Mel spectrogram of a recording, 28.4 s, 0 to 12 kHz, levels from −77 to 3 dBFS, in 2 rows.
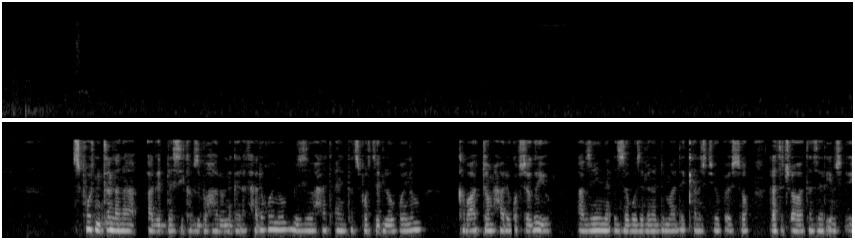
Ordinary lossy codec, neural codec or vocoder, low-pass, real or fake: AAC, 32 kbps; none; 7.2 kHz; real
